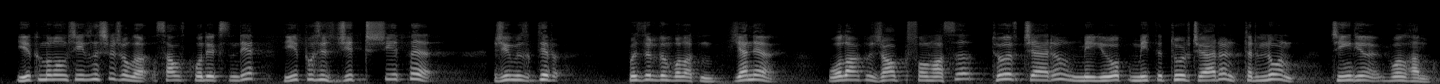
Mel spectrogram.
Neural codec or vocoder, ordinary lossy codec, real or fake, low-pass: codec, 16 kHz, 0.5 kbps, FunCodec, trained on LibriTTS, 25 frames a second; none; fake; none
